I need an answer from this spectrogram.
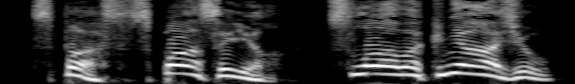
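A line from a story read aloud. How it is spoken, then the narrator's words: Loud jubilant roar. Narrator (Russian): заорал рысь на всю двину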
